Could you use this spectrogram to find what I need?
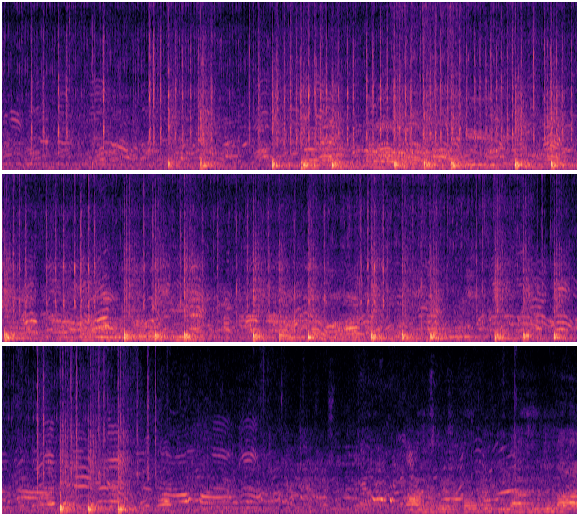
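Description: Adult spectators cheer and call out from the sideline.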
